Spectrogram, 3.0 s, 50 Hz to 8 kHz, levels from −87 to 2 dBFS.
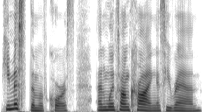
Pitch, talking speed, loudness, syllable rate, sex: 200 Hz, 235 wpm, -18 LUFS, 5.5 syllables/s, female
